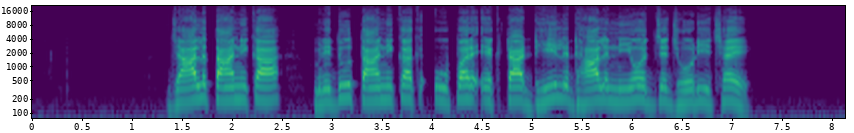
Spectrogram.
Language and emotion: Maithili, neutral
